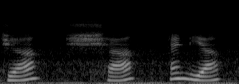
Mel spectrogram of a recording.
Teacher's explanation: You can just observe ja. When you're telling ja, sha, and ya, your middle part of the tongue actually touches the upper palate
